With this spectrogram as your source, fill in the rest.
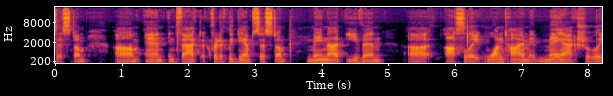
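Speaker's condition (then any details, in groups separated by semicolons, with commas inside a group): No condition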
